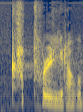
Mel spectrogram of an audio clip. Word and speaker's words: 가톨릭: 본래 영어로도 캐톨릭입니다. 키읔 발음입니다. 헬라어로도 카톨리코스입니다. 키읔 발음입니다. 그런데 카톨릭 사람들은 가나다 순으로 하면 저 뒤에 가기 때문에 자차 파타카 하가 되니까 저마라를 빼고 가톨릭으로 바꿨어요. 근데 이게 원어하고도 맞지 않기 때문에 저는 꼭 카톨릭이라고 발음합니다. 제 이 마음을 이해해 주시겠습니까?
